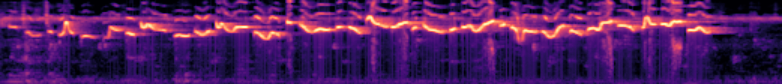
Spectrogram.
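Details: Pied bushchat at midnight pouring out a continuous rolling ngerol song: dense, high, twisting whistled notes with sharp clicks woven through, fading at the end over a faint low hum.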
